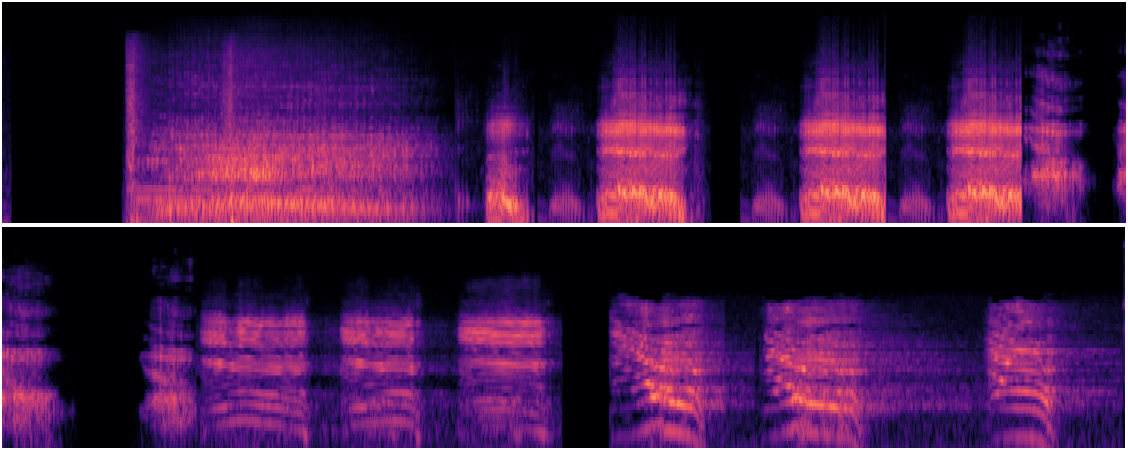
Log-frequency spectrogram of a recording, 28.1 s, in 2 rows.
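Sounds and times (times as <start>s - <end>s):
big cat roaring: 1.8s - 8.8s, 9.4s - 14.8s, 15.8s - 21.0s.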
